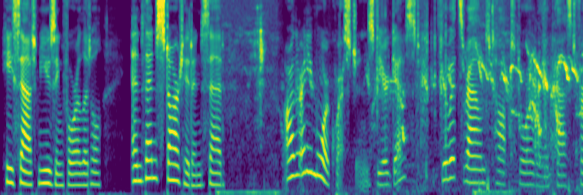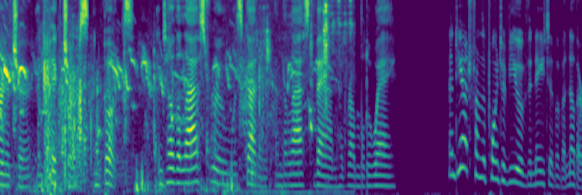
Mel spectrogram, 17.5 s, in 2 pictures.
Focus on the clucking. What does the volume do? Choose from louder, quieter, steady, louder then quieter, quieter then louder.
louder then quieter.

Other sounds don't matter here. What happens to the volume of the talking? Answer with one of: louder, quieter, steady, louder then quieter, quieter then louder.
quieter.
